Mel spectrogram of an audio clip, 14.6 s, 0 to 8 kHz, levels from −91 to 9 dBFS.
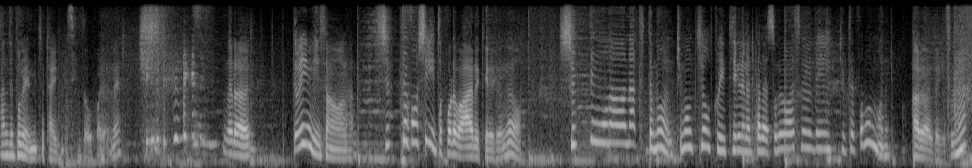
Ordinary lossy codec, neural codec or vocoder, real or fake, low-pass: none; codec, 16 kHz, 0.5 kbps, X-Codec, HuBERT features, trained on general audio; fake; 7.2 kHz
